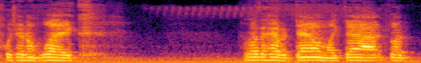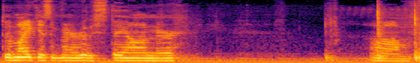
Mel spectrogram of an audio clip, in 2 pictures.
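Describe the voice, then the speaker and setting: Rambling man with a slightly high voice. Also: darkish tone, dull audio. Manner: rambling, thinking aloud. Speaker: video blogger. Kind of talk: casual hands-on gadget demonstration.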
